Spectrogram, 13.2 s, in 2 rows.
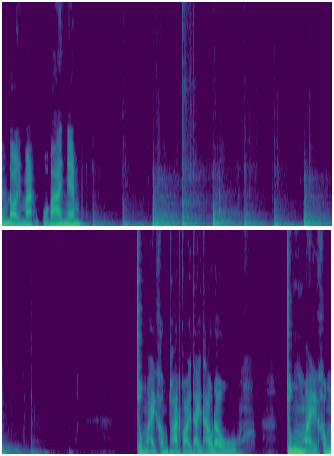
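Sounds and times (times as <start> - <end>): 
speech: 0.1 - 1.7, 9.5 - 11.6, 12.3 - 13.1
clattering footsteps in a house: 1.6 - 7.6.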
